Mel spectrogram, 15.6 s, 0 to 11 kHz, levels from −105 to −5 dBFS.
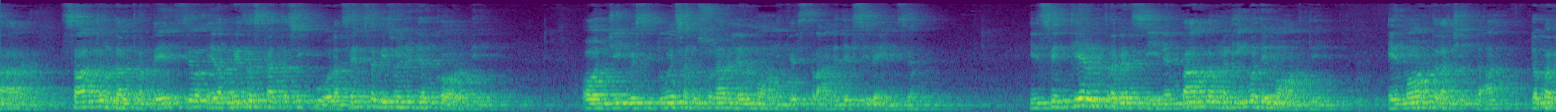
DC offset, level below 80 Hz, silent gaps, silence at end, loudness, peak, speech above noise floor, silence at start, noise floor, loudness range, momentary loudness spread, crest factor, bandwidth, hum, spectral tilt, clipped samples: under 0.1%; -68 dBFS; none; 0 s; -27 LUFS; -8 dBFS; 28 dB; 0 s; -54 dBFS; 4 LU; 12 LU; 20 dB; 10 kHz; none; -7.5 dB/octave; under 0.1%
